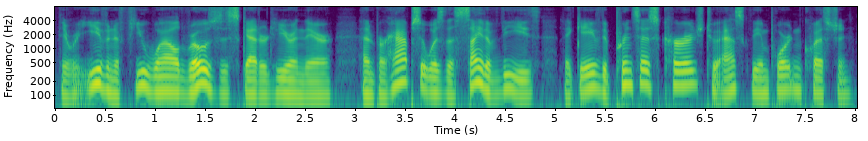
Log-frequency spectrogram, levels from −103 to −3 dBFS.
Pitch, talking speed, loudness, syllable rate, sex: 120 Hz, 215 wpm, -20 LUFS, 6.1 syllables/s, male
